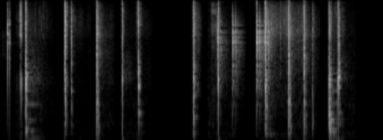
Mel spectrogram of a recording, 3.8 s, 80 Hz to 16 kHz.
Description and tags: WoodenBeat 125bpm05 LoopCache AbstractPercussion
Abstract Percussion Loop made from field recorded found sounds
Abstract, Loop, Percussion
